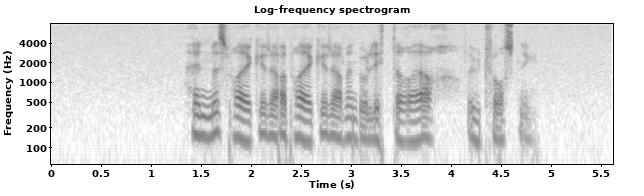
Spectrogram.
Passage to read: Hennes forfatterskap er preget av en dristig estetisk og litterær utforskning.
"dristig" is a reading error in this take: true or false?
true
